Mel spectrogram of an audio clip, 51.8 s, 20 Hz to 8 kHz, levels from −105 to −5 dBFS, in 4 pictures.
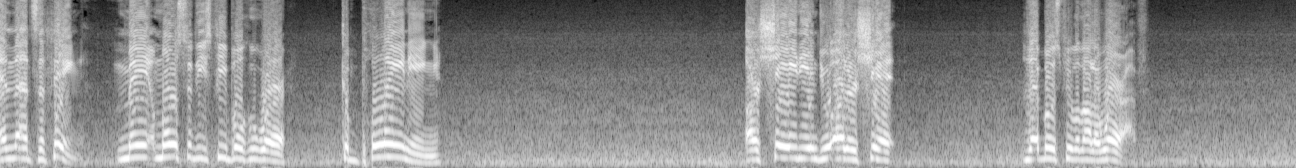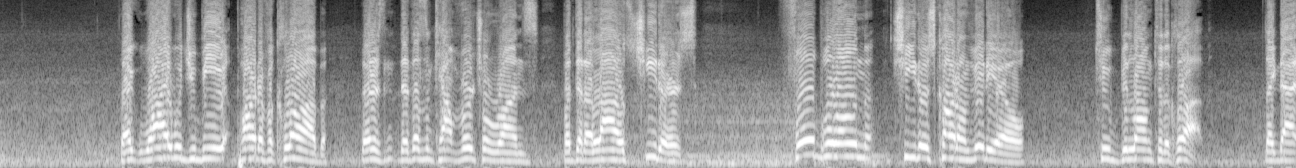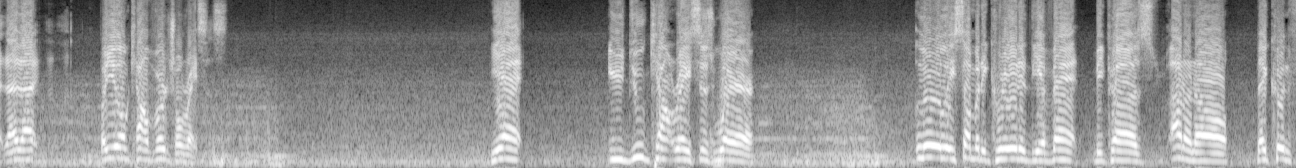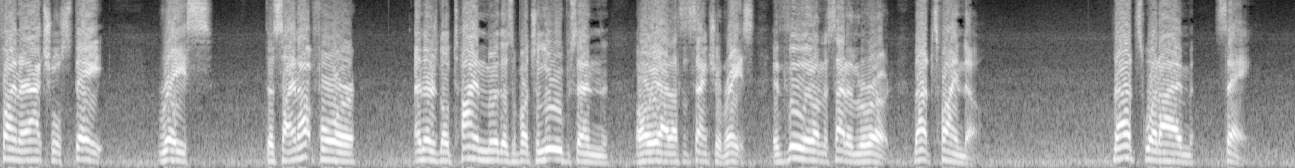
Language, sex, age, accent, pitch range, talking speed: English, male, 30-49, American, 145-190 Hz, 140 wpm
